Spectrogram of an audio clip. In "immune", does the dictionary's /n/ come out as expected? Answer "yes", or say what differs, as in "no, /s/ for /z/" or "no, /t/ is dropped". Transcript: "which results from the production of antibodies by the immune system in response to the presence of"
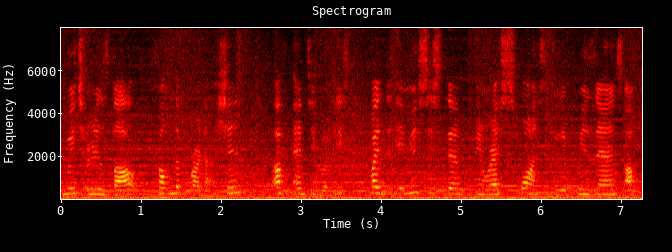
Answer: yes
